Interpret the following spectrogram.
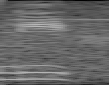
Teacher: اب یہ لی پڑھیں گے نا کسرہ کے ساتھ، لی، تو ہم نے لے نہیں کہنا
